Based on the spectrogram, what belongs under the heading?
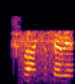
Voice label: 122.925 MHz; scanner radio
